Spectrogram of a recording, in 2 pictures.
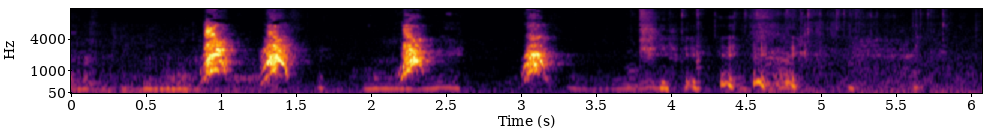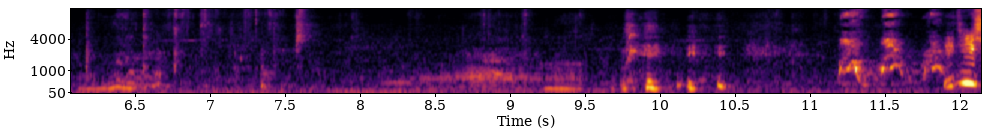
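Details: Playing Russian Toy puppies let out a quick series of shrill yaps early on, then softer whines and small growly grunts, before a few more high barks near the end; a woman's voice and other household talk are heard between the calls.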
